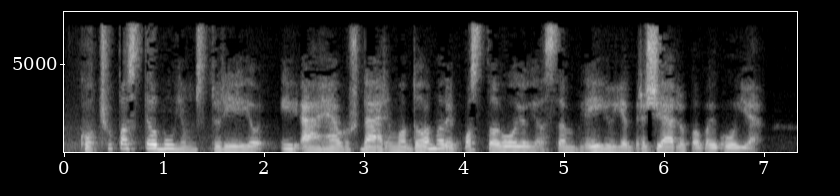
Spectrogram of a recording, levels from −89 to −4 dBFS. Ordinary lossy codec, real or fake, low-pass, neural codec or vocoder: MP3, 32 kbps; fake; 7.2 kHz; codec, 16 kHz in and 24 kHz out, 0.6 kbps, FocalCodec, streaming, 2048 codes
